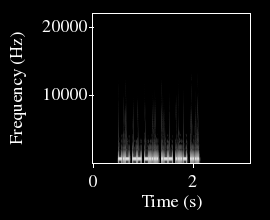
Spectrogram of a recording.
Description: Morse code, heard as a keyed tone, about 50 wpm, 700 Hz. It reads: KM6WVH
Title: USA Call Signs 50wpm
